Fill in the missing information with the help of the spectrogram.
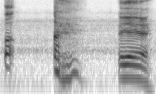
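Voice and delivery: ordinary talk, nothing marked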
